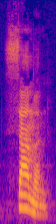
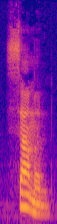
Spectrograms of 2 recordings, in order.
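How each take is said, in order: First: The L is silent, with a schwa vowel. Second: The same.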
